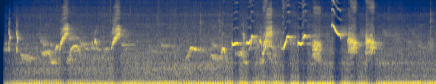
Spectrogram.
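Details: Greater green leafbird, a captive competition bird, singing a loud varied song of whistled slurred notes around two to four kilohertz, rising and falling phrases with sharp chips mixed in, over a steady low hum.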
